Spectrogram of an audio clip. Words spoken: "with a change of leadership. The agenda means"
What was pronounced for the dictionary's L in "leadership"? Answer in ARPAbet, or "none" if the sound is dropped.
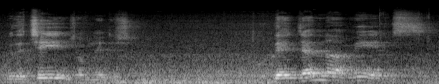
N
